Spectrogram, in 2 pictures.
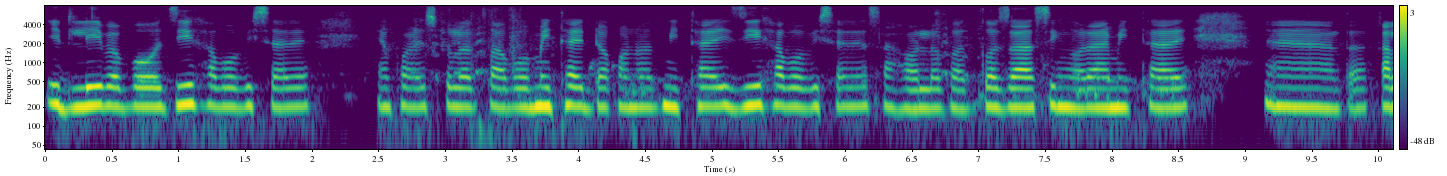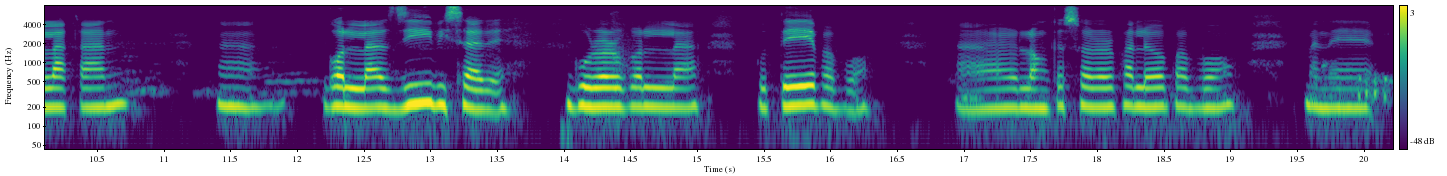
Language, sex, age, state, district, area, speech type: Assamese, female, 45-60, Assam, Kamrup Metropolitan, rural, spontaneous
